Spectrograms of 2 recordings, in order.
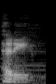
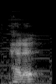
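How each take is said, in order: First: The word ends without a final t sound. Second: The word ends with a final t sound. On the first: "however you pronounce it" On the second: "I've heard it pronounced both ways"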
